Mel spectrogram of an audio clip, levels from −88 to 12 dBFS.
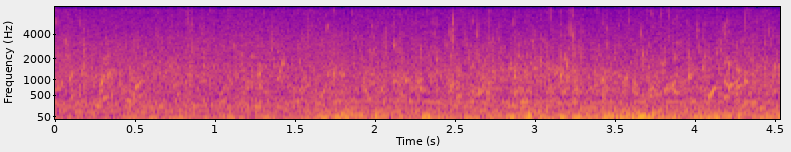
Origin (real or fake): real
